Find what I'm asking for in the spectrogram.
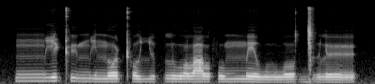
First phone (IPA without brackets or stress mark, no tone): mː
